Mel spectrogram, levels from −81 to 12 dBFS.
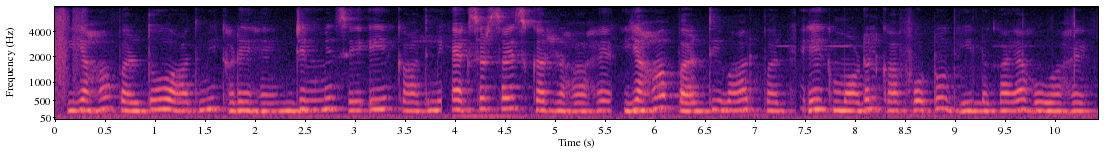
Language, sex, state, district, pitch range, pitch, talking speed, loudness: Hindi, female, Bihar, Gopalganj, 230-260 Hz, 245 Hz, 150 wpm, -18 LUFS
